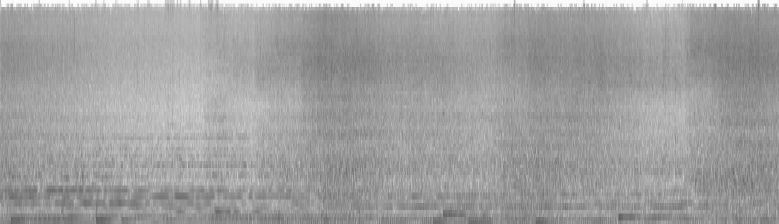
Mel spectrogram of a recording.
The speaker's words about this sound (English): imagine you are lying on a sandy beach with the tide creeping ever closer to you.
